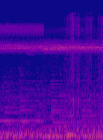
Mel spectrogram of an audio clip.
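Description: Steady high-pitched drone of insects such as crickets or cicadas, with a higher layer that stops about a second in.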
